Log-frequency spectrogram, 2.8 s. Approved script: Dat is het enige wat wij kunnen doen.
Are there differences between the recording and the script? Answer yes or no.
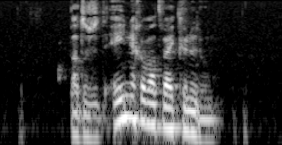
no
